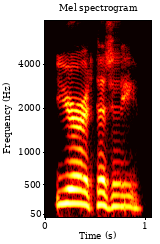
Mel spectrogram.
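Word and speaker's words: Uretiti: We also have you're a titty, and that is pronounced you're a titty.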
